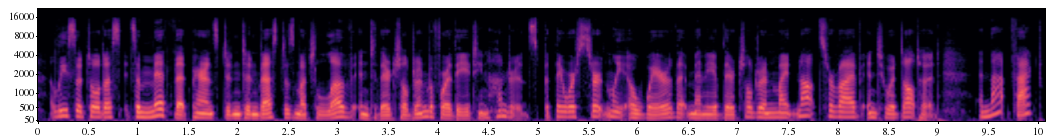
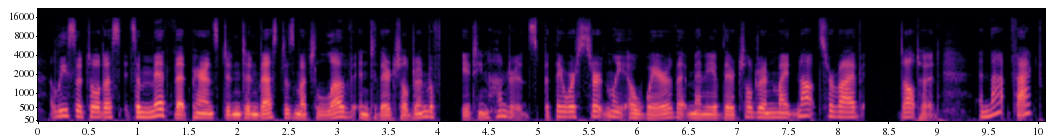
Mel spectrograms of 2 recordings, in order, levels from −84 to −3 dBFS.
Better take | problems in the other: first | audio cutting out; at 4 s and at 8.5 s

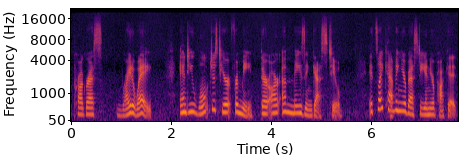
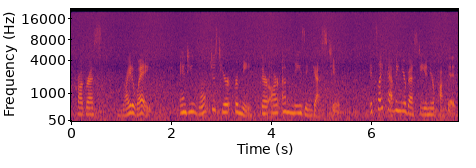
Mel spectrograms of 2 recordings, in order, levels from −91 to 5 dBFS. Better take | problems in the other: first | hiss; loud; throughout; 4 dB below the speech; faint in the first

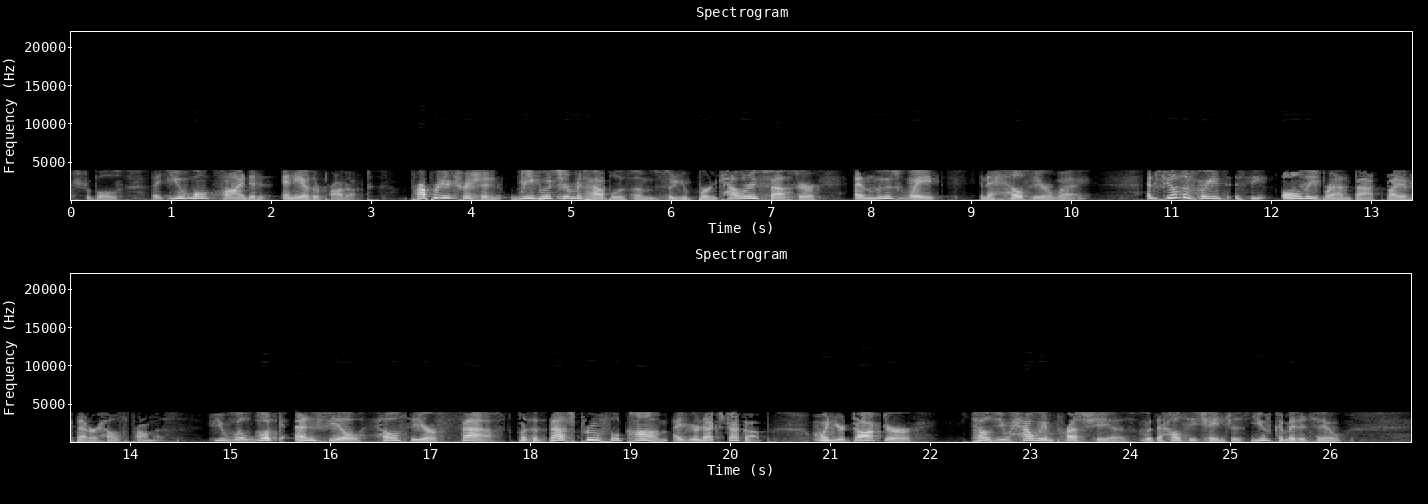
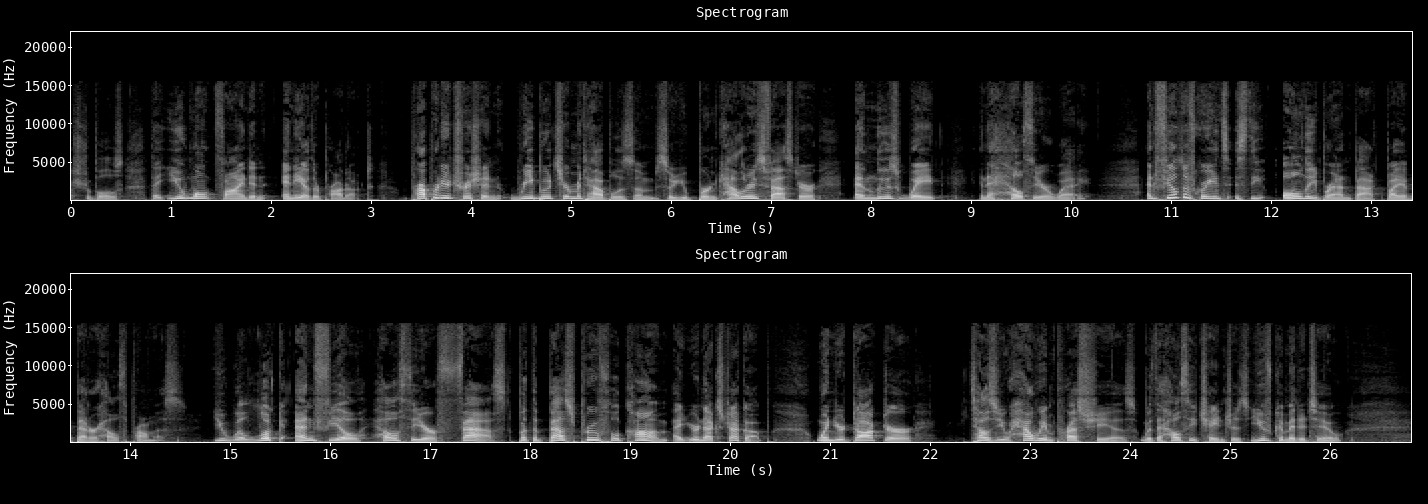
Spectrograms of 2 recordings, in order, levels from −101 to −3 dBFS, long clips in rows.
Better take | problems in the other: second | garbled, watery; badly; nothing above 4 kHz

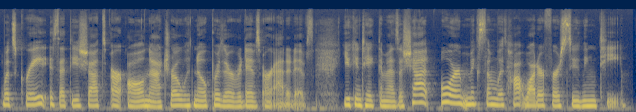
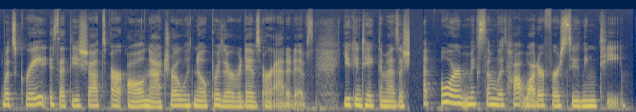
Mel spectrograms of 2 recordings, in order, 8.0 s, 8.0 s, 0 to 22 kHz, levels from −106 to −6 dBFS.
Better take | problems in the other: first | audio cutting out; at 5 s

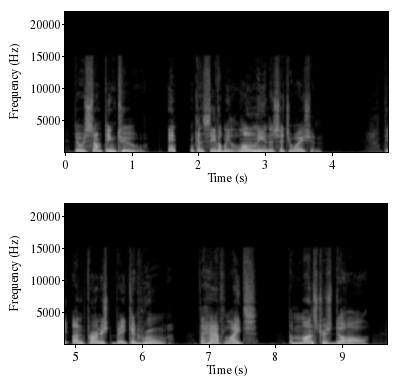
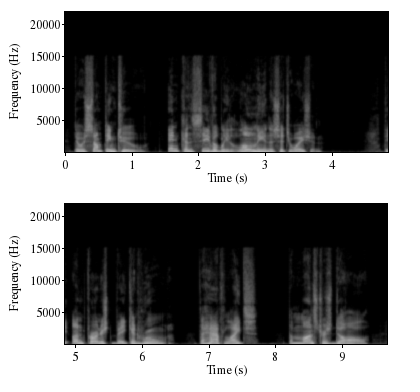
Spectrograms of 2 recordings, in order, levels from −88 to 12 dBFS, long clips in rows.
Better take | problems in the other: second | audio freezing; at 1.5 s

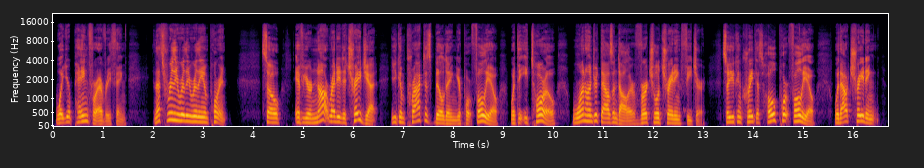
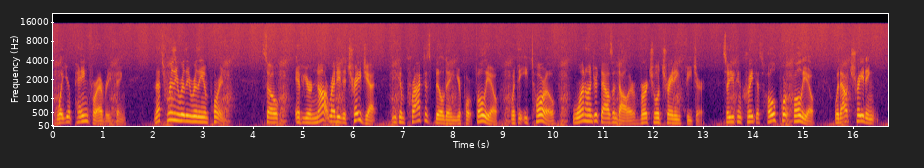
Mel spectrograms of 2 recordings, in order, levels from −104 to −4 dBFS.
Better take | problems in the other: first | hiss; loud; throughout; 7 dB below the speech

